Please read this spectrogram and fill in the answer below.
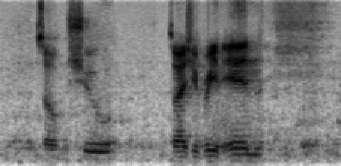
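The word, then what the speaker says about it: xu: that sound is shu so in english it would sound like your shoe that you wear but the is actually x u so shoe so as you breathe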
